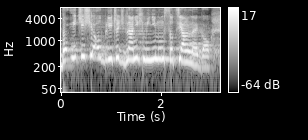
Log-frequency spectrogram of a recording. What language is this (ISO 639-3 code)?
pol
